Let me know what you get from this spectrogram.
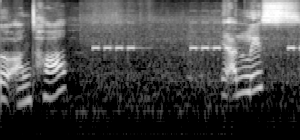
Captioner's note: oven beeping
